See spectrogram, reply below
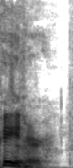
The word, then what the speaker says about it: Piotr: Uh, P- I can never say this right. Piotr. – Peter. Just say. Uh, Peter. Uh, we'll just say Peter.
